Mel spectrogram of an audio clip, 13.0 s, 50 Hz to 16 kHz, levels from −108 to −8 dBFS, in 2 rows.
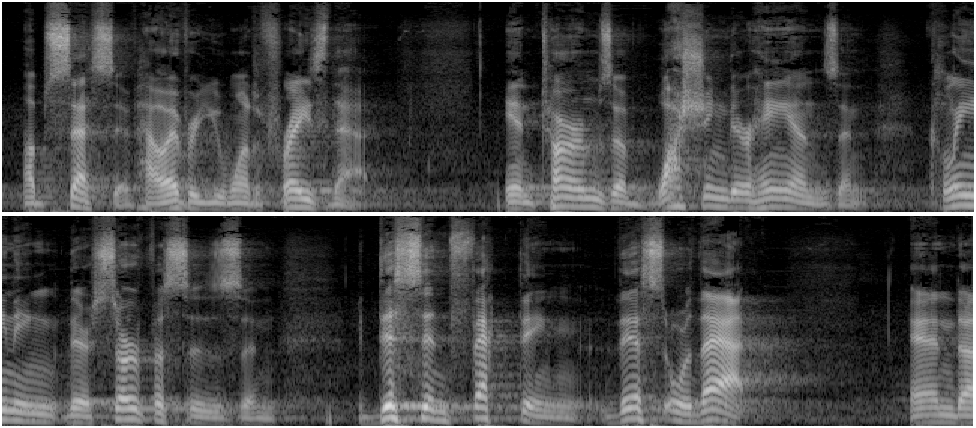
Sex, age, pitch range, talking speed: male, 40-59, 125-170 Hz, 105 wpm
